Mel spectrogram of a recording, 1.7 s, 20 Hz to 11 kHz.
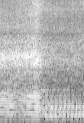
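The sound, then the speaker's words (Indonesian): A high-pitched Moto3 racing motorcycle engine, from the lower class of bikes below MotoGP, screams steadily, its buzzing tone dipping briefly as the rider shifts down, then holding a slightly lower, raspy pitch. No one speaks. “Iya, ini Moto3. Beda suaranya.”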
